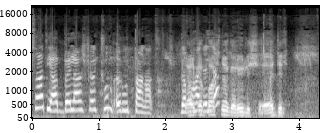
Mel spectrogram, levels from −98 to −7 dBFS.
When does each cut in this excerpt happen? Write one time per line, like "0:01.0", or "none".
none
